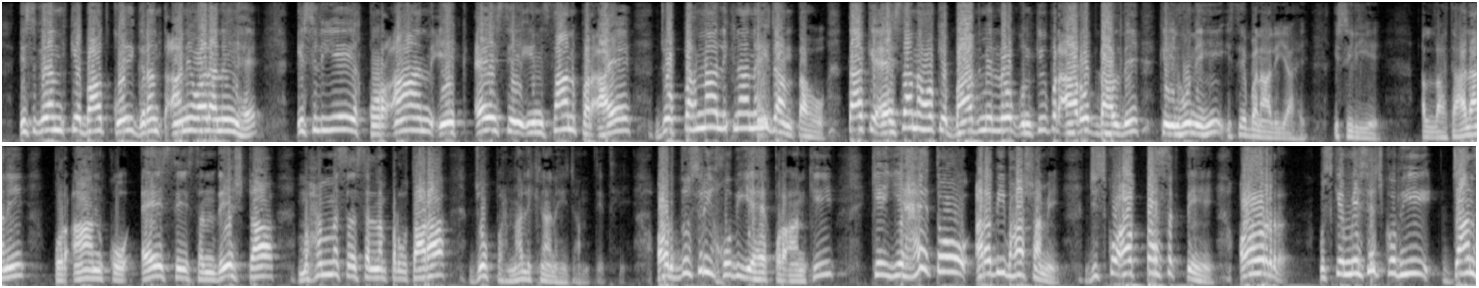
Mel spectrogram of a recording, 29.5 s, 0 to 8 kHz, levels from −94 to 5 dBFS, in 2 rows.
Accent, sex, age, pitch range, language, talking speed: native, male, 50-69, 165-255 Hz, Hindi, 165 wpm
